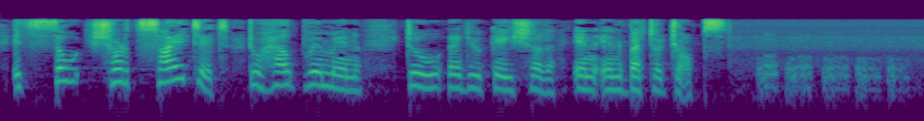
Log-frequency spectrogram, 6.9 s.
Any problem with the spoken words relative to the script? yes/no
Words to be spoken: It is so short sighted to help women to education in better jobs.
no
